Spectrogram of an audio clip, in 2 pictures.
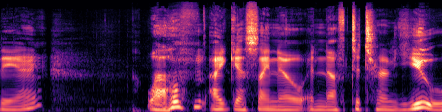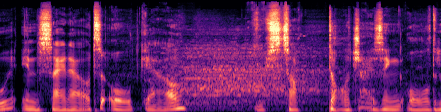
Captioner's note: laughing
